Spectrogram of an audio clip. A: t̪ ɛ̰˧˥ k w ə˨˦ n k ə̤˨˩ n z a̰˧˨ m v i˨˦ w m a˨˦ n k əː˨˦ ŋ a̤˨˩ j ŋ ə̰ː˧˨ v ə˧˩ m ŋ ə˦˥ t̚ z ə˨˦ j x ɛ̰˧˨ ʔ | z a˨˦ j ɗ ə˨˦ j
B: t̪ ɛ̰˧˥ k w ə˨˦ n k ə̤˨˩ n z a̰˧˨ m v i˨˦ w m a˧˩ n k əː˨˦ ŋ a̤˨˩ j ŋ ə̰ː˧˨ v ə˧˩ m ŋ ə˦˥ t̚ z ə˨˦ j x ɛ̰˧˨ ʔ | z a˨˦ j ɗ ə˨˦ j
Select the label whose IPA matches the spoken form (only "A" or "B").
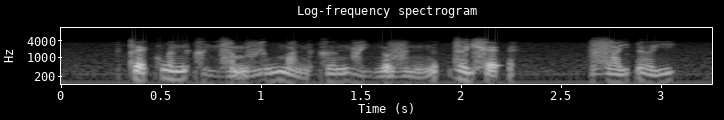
B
